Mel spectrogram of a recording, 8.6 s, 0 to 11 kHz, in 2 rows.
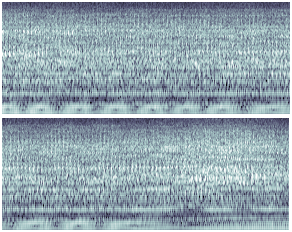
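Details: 1976 VAZ 2106 Zhiguli, engine after full rebuild with all parts replaced or repaired. Steady idle with a light regular knock about three a second, heard especially well from a distance from the car; knock at idle, cause unclear.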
